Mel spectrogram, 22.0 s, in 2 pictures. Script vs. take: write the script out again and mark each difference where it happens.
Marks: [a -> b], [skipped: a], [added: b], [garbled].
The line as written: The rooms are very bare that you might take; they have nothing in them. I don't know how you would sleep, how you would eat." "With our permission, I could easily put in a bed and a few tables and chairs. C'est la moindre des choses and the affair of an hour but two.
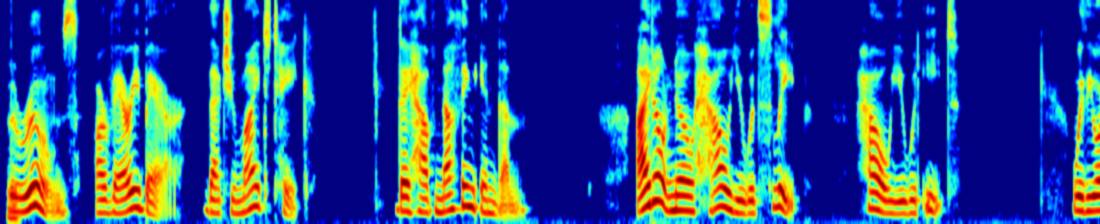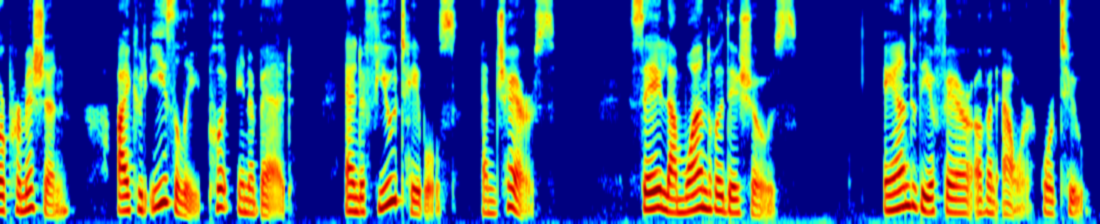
The rooms are very bare that you might take; they have nothing in them. I don't know how you would sleep, how you would eat." "With [our -> your] permission, I could easily put in a bed and a few tables and chairs. C'est la moindre des choses and the affair of an hour [but -> or] two.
